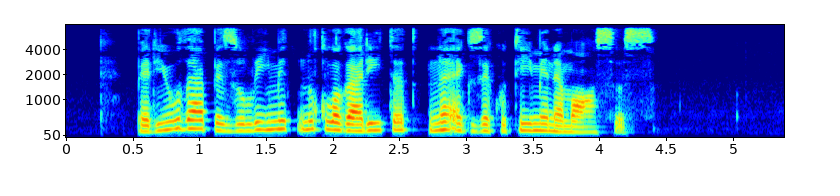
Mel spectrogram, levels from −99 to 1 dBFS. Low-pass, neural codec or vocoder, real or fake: 7.2 kHz; none; real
